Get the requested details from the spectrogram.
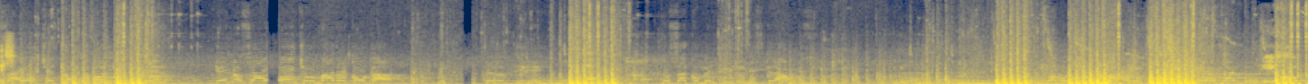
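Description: Rifle gunfire rattles in bursts.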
